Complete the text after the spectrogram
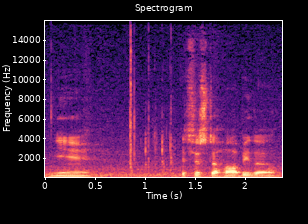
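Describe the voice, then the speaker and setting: A man's voice: lowish voice, level tone, a little slow, background noise. A young man, a game developer, rambling in casual chat, often restarting his sentences and laughing at himself. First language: English.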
